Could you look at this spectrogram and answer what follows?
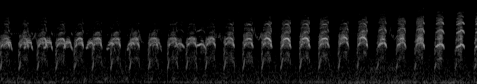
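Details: An osprey at a nest cam in Charlo, Montana, on 26 July 2018, late afternoon (about 17:00–18:00), gives a fast, steady, slightly intensifying run of high, whistled chirps, about three or four each second.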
